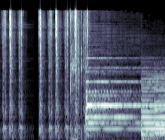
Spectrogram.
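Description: A typewriter-style key-click sound effect: a quick run of sharp clicks with a short break, as the logo's letters appear. About a second and a half in it gives way to a sustained chiming musical sting.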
